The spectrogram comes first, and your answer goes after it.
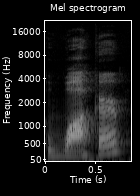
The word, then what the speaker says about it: Walker: have Walker Walker now what's special about the spelling of Walker it has a silent L that's totally not pronounced how many syllables are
